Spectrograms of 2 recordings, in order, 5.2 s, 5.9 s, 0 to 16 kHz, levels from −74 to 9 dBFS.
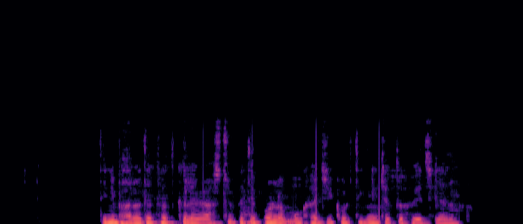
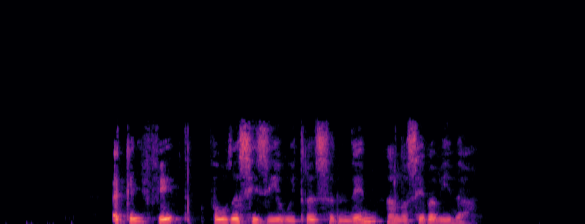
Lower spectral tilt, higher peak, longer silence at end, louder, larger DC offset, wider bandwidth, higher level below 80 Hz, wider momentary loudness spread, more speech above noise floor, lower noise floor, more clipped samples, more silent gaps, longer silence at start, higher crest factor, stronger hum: first, -8.5 dB/octave vs -4.5 dB/octave; second, -10 dBFS vs -2 dBFS; second, 0.65 s vs 1.15 s; second, -24 LUFS vs -21 LUFS; neither; about the same, 7.2 kHz vs 7.8 kHz; first, -52 dBFS vs -62 dBFS; about the same, 8 LU vs 10 LU; first, over 67 dB vs 63 dB; first, under -90 dBFS vs -83 dBFS; neither; neither; second, 1 s vs 1.15 s; about the same, 16 dB vs 20 dB; neither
